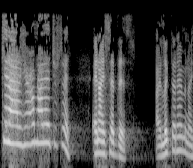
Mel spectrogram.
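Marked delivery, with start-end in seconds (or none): 0.0-1.4 loud, high yell of an irate man; acted-out furious shouting, pitched way up; imitated angry screaming. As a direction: mimic a man screaming you away from his door. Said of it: "he was screaming at me".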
